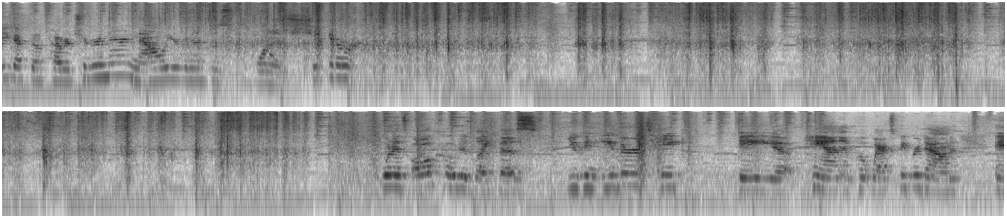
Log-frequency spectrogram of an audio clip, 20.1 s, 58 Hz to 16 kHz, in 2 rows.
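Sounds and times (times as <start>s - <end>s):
background music: 0.0s - 20.0s
cereal rattling in plastic bag: 0.5s - 14.1s.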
